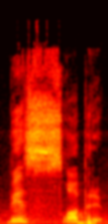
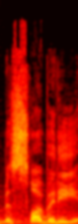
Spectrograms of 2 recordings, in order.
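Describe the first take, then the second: First: The word ends on a bare consonant. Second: The word ends with a vowel sound. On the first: The speaker calls it right. "बिस्सब्र पढ़ें" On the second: The speaker calls it wrong. "ऐसे नहीं बोलें"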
